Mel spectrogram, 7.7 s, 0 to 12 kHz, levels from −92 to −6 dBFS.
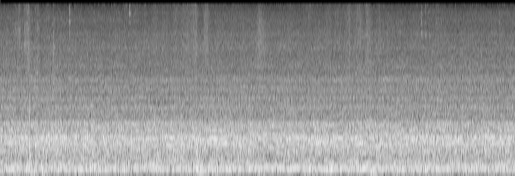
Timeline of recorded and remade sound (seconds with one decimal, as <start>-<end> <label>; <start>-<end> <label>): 0.0-2.0 recorded; 2.0-6.3 remade; 6.3-7.7 recorded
